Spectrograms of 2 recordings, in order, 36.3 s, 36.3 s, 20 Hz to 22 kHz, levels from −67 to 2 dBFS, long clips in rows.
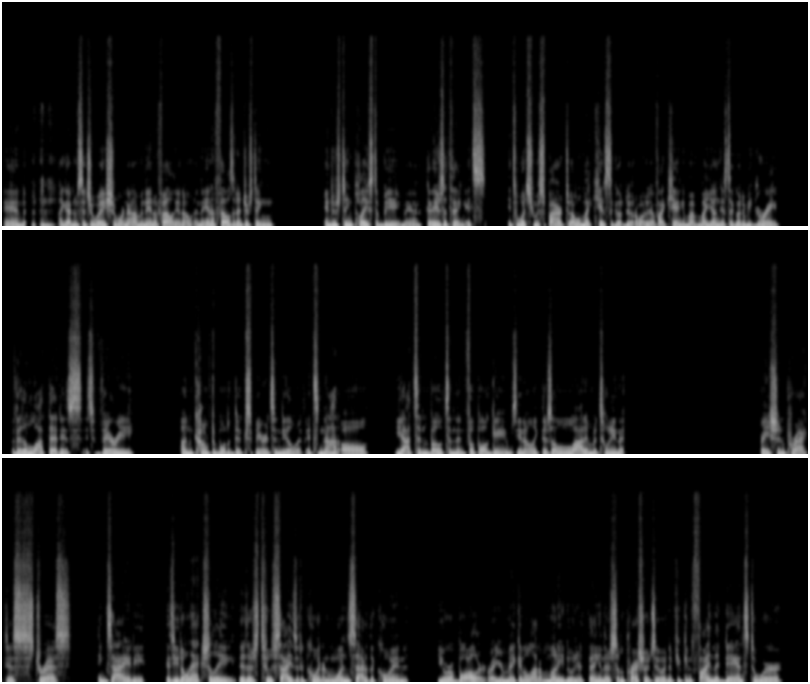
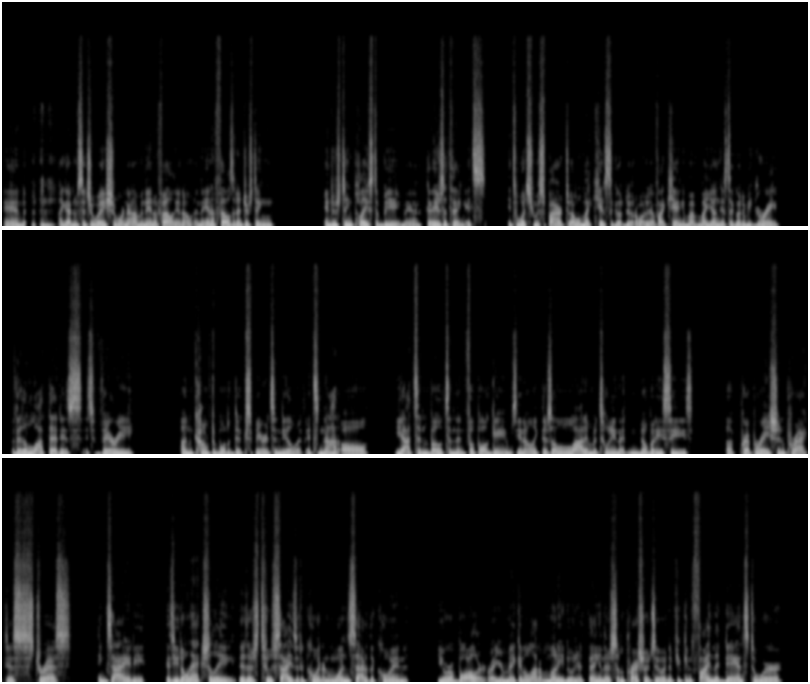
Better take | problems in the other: second | audio cutting out; at 21 s for 2 s

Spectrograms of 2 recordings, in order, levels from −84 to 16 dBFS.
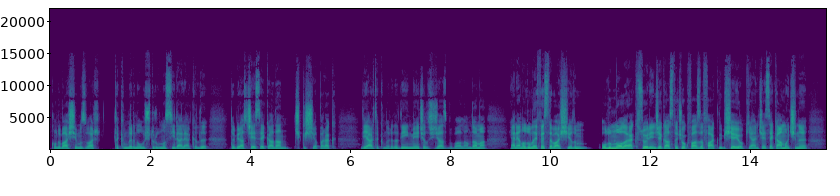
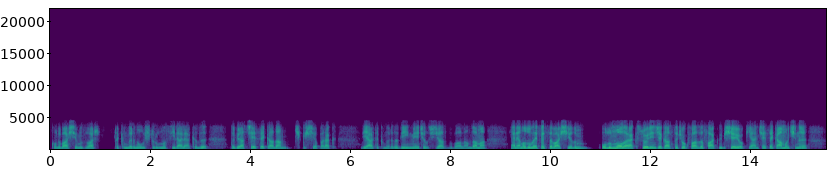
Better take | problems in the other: first | phone-call audio; nothing above 3.5 kHz

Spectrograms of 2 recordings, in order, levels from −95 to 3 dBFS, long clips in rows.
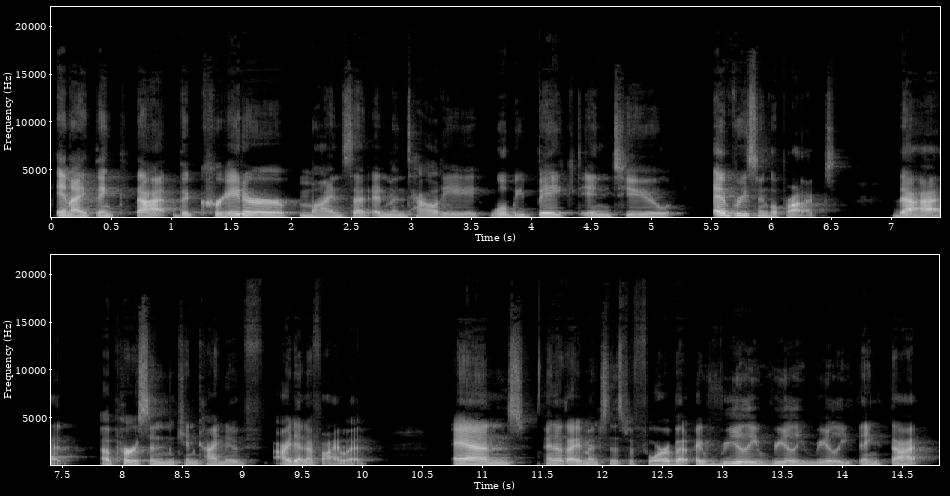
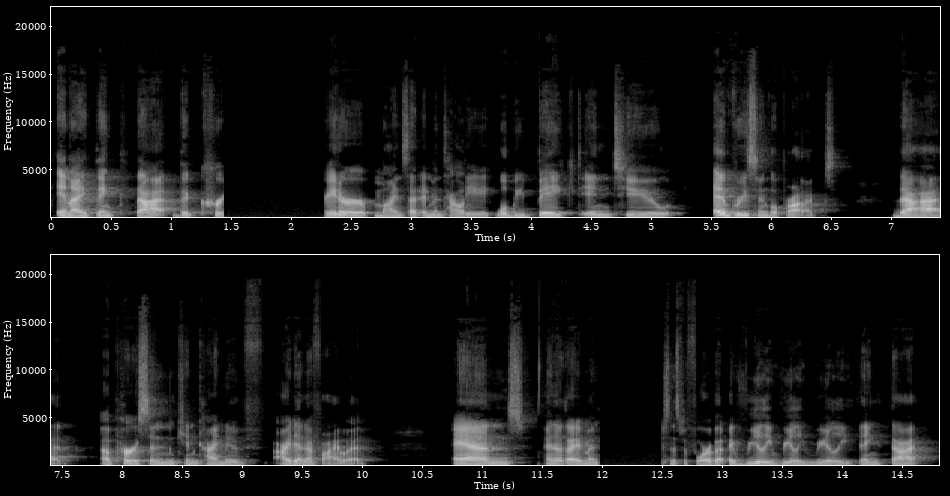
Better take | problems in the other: first | audio freezing; at 1.5 s for 1 s and at 12 s for 0.5 s

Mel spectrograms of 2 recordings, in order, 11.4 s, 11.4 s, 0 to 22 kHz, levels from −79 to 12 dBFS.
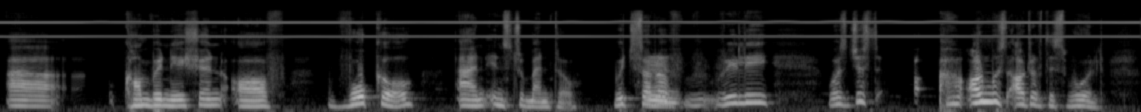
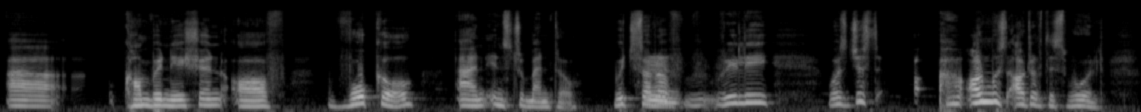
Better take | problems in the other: second | high-pitched whine; loud; throughout; 10.5 kHz, 9 dB below the speech

